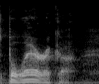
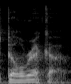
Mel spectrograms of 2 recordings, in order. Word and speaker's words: Billerica: But like, just to give an example, there's a town called Billerica, and the way that it's spelled is Billerica. And so a lot of people see it and think it's Billerica. It's not, it's Billerica.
